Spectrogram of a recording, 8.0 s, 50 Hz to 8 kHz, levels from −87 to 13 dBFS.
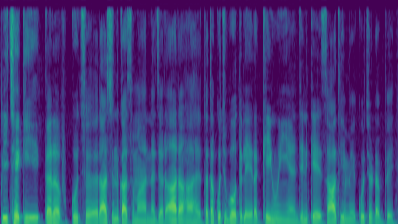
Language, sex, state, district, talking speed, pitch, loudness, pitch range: Hindi, male, Chhattisgarh, Kabirdham, 180 wpm, 110 Hz, -19 LUFS, 105-125 Hz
